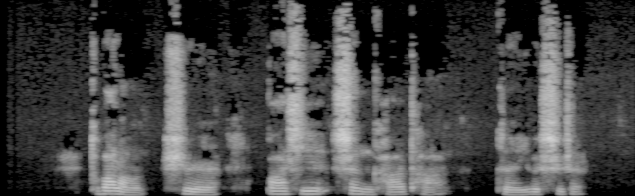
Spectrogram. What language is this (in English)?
Chinese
